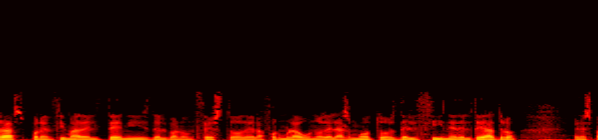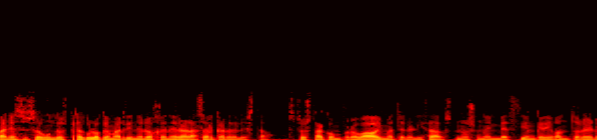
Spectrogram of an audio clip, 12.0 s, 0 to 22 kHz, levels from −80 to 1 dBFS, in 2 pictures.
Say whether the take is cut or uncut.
uncut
